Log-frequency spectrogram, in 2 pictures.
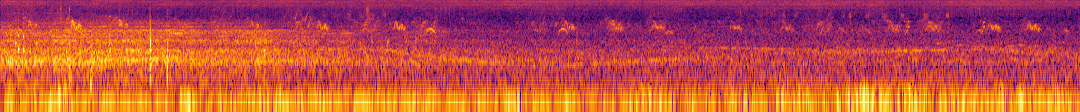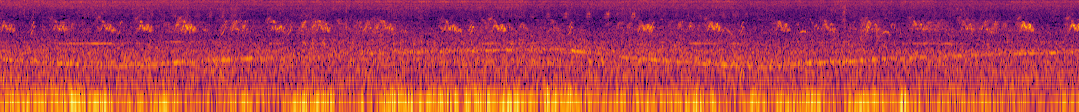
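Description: A Siemens Desiro diesel multiple unit running away on the track, its noise fading over the first few seconds. After that, birds chirping, and a faint tone gliding slowly down and back up about every six seconds.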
